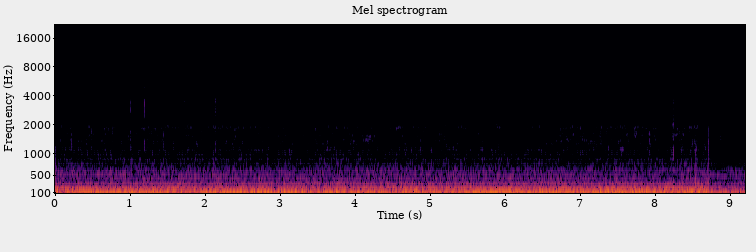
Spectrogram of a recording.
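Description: Passenger train rolling along, heard from inside the carriage: a steady low rumble with a few faint clicks, easing off slightly near the end.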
